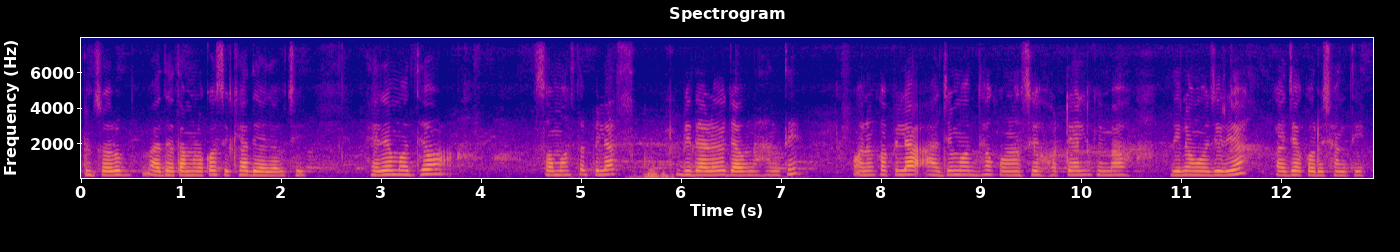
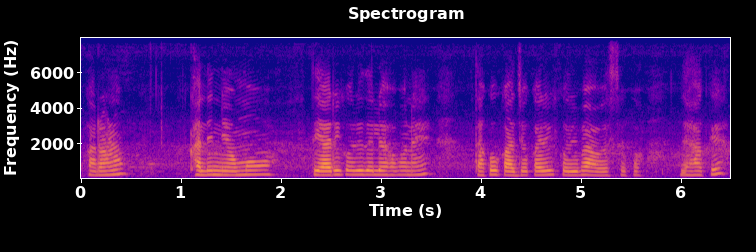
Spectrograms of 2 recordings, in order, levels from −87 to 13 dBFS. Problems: background sounds at intervals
